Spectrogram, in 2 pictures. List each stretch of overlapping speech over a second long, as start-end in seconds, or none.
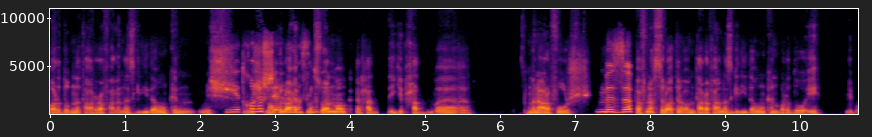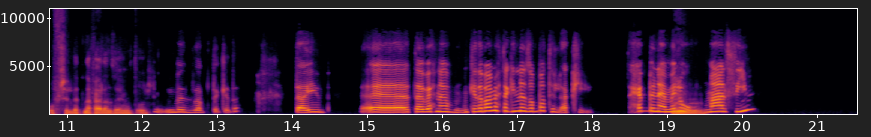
2.4-3.6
